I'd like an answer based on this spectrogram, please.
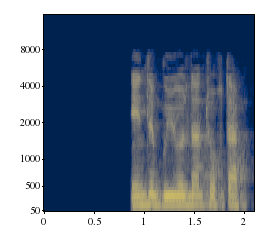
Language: Uzbek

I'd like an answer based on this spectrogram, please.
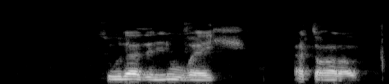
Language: Kabyle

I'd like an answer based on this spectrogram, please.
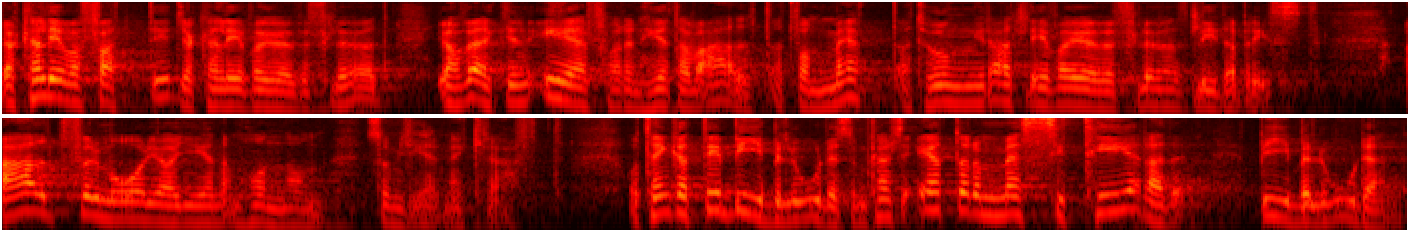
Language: Swedish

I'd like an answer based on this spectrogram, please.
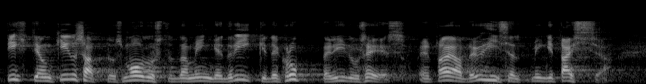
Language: Estonian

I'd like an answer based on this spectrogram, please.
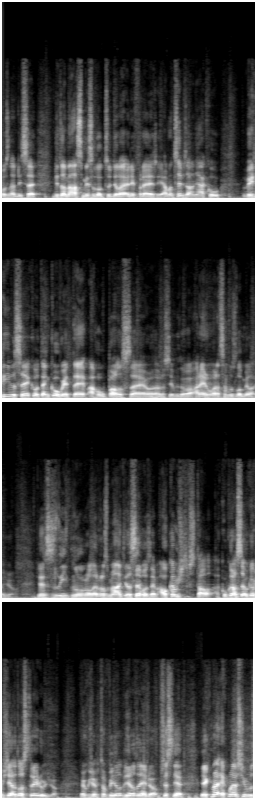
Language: Czech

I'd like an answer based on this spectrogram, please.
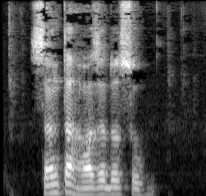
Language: Portuguese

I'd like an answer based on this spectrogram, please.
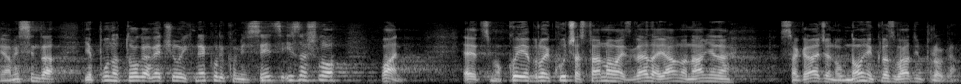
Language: Croatian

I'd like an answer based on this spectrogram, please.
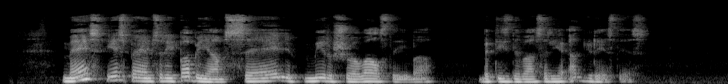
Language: Latvian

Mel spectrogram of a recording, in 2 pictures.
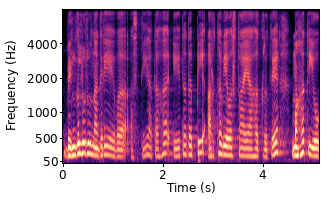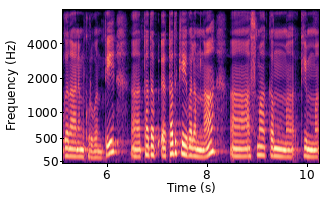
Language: Sanskrit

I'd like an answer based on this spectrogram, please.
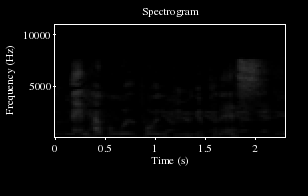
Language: Danish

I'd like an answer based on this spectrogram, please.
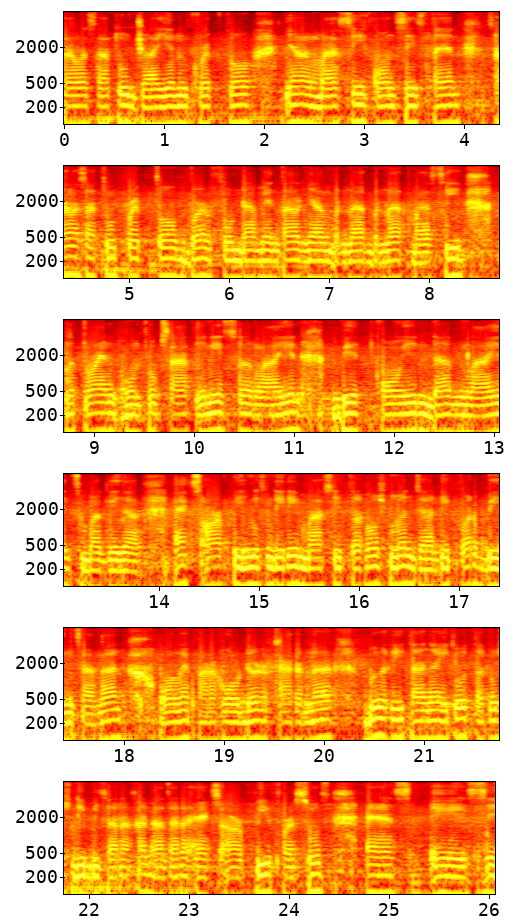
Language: Indonesian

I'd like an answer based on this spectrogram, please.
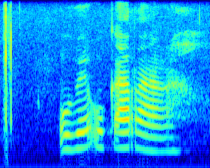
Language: Northern Sotho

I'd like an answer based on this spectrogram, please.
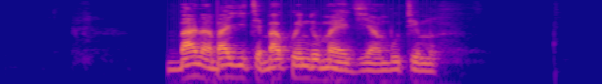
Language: Batanga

